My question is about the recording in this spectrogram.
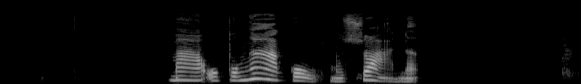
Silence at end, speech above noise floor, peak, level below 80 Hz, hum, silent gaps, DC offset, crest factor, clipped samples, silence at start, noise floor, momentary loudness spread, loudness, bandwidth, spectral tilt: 1.65 s; 49 dB; -10 dBFS; -80 dBFS; none; none; under 0.1%; 22 dB; under 0.1%; 1.7 s; -78 dBFS; 12 LU; -29 LUFS; 11.5 kHz; -4.5 dB/octave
